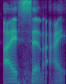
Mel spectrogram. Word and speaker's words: Iceni: And I looked up how to pronounce that, and that is how you pronounce that, Iceni, at least according to the internet.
